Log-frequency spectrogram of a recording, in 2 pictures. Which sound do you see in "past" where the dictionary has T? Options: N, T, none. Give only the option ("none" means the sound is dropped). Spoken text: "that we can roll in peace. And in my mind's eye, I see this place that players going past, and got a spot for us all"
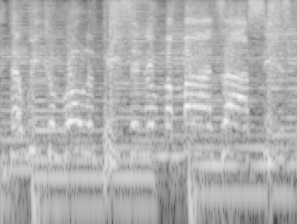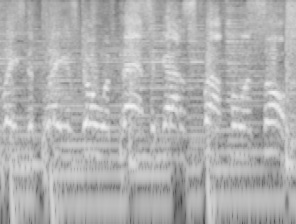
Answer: none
